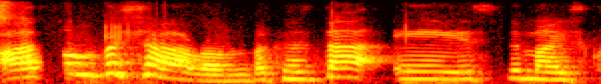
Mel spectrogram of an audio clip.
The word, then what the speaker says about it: Charon: It's actually disputed because it depends on the spelling. Sometimes it's spelled with a H, where it would be Charon, and sometimes it's spelled with a K, where it would be Charon.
